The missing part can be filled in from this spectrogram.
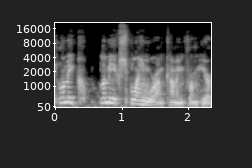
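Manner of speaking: ordinary talk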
